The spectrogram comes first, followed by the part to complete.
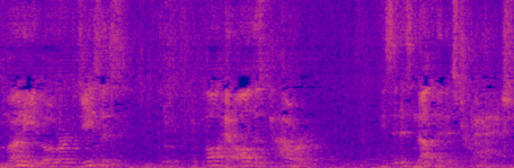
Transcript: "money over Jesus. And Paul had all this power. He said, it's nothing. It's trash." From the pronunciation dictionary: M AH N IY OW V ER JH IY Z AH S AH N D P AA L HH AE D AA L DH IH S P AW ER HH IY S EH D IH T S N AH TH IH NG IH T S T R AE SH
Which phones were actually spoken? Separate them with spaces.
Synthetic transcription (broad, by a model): M AH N IY OW V ER JH IY Z AH S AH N P AA L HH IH D AA L DH IH S P AW ER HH IY S EH D IH T S N AH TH IH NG IH T S T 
